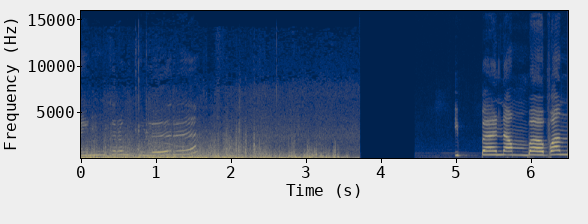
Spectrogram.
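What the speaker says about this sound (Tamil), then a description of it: "இந்த இடத்துல பயங்கர காற்று, பயங்கரம் குளிர்." Strong outdoor wind in the cold hills of Kodaikanal buffets the microphone with a loud, rough roar for several seconds, then cuts out. A voice speaks briefly afterward.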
